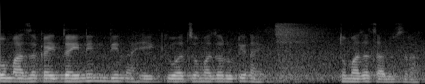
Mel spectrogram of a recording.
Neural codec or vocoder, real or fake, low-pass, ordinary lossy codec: none; real; 7.2 kHz; none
